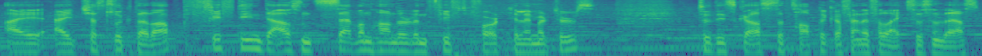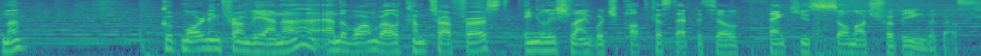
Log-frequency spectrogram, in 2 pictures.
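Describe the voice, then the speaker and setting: A man's voice: mid-range voice, over music. A man from Switzerland, a senior emergency physician hosting a podcast and asking formal, carefully prepared questions. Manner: formal, earnest, deliberate. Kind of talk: hosted interview, prepared questions.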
